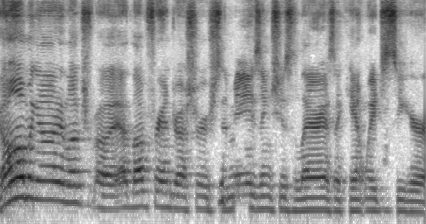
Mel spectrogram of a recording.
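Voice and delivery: high, excited fangirl imitation; gushing fan. Exchange student gushes about her favourite actress, mock-excited imitation.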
